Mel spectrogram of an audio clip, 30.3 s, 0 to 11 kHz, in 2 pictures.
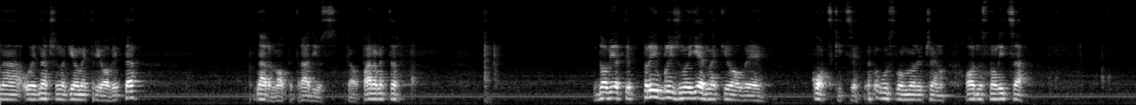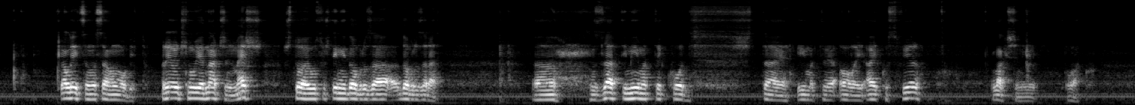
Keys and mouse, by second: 6.5 Tab, 14.7 click, 15.3 click, 15.9 click, 21.8 Tab, 23.2 Delete, 24.3-25.6 drag, 26.4-27.7 drag, 28.7 shift+a.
